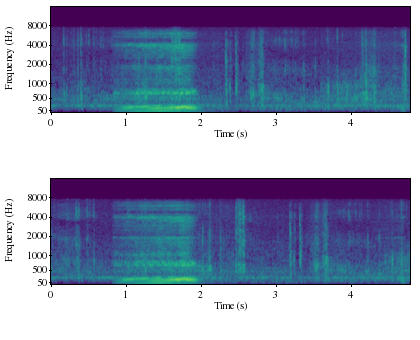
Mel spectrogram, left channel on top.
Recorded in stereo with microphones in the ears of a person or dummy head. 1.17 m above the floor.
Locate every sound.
0.8 s snoring: 35° right (ahead or behind), 1.8 m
